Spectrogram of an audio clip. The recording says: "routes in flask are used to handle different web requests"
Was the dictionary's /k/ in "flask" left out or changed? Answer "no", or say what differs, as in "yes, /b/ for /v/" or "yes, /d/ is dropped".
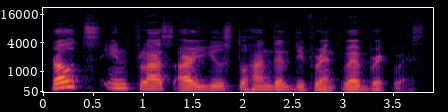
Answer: yes, /k/ is dropped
